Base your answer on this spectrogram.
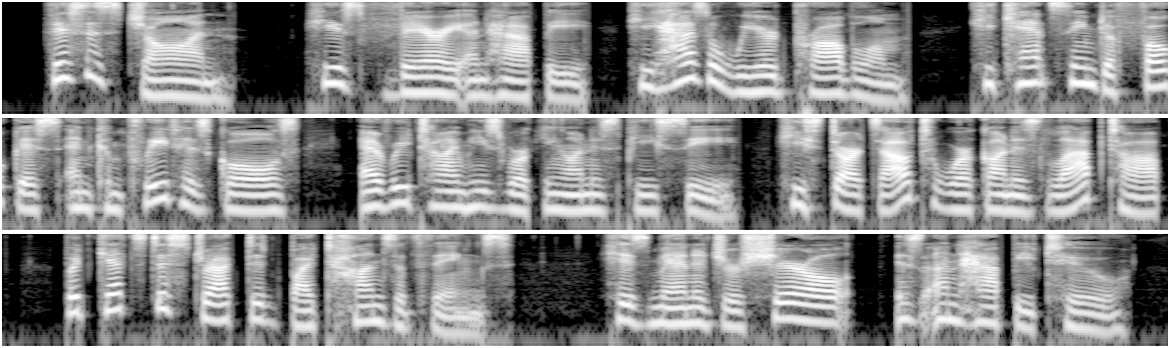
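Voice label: English US, narration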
